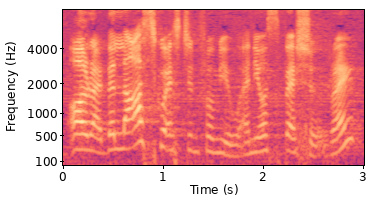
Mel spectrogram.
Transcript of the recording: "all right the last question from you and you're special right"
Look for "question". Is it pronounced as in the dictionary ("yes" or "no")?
yes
